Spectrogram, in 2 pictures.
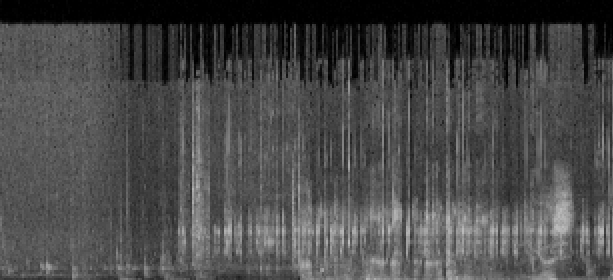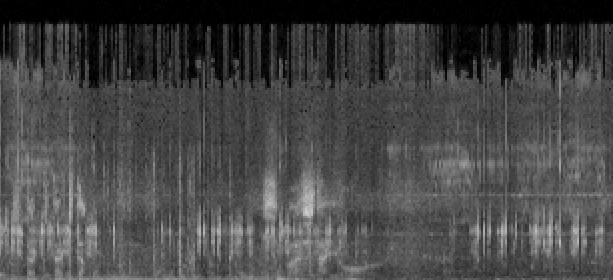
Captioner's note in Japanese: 魚が暴れる音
